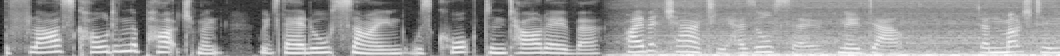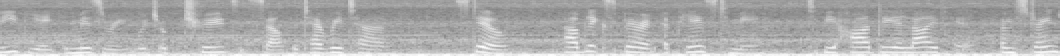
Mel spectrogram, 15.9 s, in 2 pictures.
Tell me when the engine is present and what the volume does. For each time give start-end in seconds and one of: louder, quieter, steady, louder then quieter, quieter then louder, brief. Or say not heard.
4.5-15.8 steady.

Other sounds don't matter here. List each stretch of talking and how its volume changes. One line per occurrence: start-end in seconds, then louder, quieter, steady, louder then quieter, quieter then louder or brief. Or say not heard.
0.0-15.8 steady.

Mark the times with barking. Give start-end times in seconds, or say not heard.
not heard.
